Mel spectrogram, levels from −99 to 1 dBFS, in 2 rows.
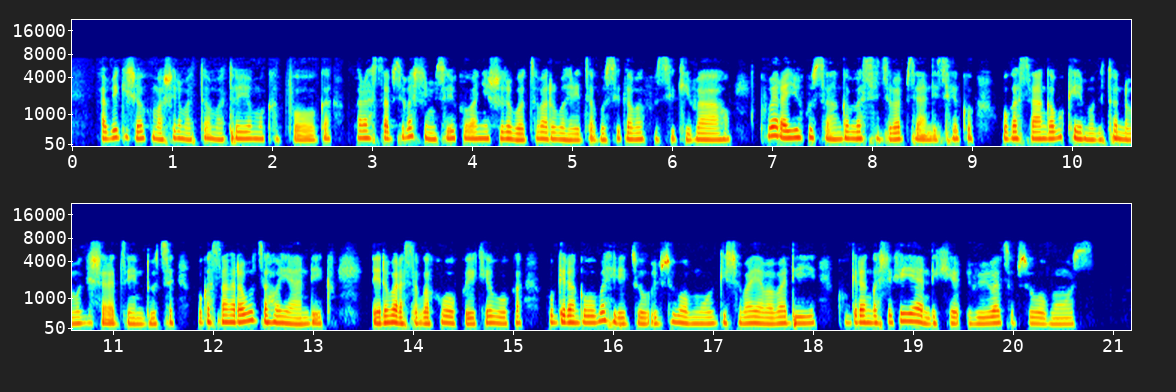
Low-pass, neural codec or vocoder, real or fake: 7.2 kHz; none; real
